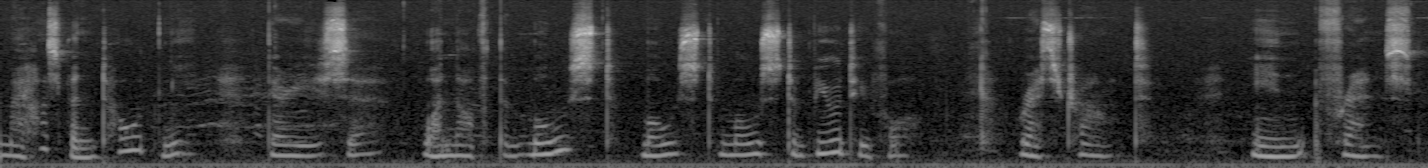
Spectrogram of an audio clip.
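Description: In poor audio, an older woman travel vlogger gives a reflective, halting narration, repeating phrases as she gropes for words. Her voice is breathy and whispery, mellow, and medium in pitch.

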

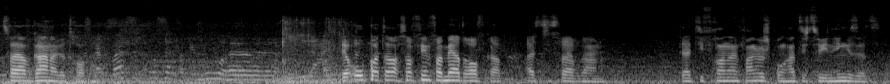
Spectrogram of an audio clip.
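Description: At night, a man in his thirties from Tajikistan walks through a city square and station, camera held at arm's length, chatting casually to his viewers. His voice is on the high side and he talks fast, with long pauses, against loud city street noise.

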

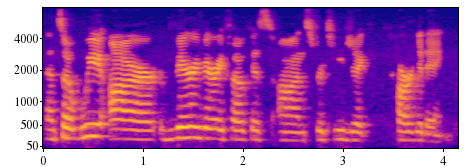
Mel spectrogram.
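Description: A middle-aged woman talking upbeat and fast on a video call, laughing easily as she explains her business. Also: medium pitch, fairly even intonation, sharp tone, dull audio. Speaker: catering sales executive, guest. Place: home room with windows.

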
